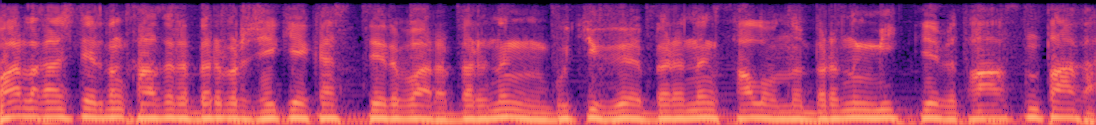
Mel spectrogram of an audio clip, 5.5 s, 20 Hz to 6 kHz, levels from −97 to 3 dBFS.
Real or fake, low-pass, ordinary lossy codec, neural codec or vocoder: real; 5.4 kHz; none; none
